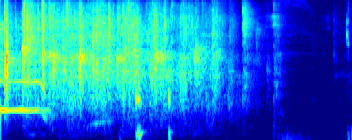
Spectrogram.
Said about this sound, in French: Venez, venez, venez. On peut les applaudir, les encourager.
